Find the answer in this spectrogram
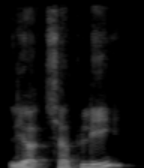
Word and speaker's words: Shapley: if i'm not wrong the pronunciation is like chappie am i right shapley yes yes yes this is the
